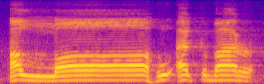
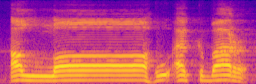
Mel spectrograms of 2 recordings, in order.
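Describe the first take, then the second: No difference in how they are said.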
